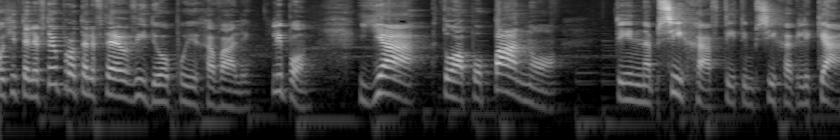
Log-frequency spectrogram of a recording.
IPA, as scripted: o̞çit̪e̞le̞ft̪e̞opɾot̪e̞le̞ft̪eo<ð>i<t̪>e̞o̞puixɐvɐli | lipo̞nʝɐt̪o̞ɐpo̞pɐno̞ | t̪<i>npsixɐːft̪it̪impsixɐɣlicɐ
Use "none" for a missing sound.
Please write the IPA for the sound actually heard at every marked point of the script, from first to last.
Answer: v, d̪, i

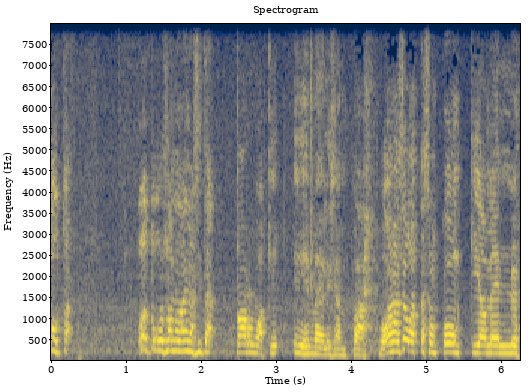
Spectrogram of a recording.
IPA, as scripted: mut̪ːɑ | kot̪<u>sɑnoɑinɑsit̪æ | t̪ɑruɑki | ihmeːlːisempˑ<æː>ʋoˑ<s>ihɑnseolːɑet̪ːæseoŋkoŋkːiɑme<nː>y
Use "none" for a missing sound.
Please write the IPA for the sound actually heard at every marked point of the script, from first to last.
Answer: uː, æː, none, nː

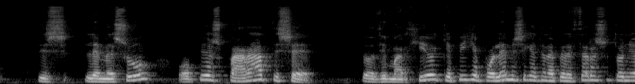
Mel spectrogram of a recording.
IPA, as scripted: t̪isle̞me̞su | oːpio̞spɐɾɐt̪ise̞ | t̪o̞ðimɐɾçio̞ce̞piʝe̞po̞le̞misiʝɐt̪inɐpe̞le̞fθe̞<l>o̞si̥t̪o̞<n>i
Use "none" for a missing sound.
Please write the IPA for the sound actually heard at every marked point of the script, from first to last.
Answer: ɾ, n

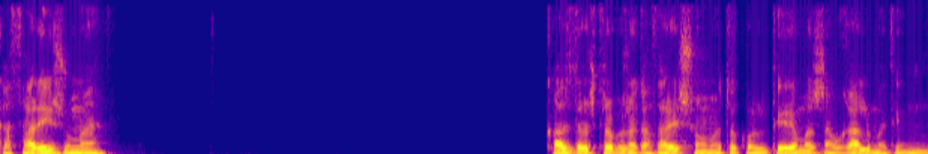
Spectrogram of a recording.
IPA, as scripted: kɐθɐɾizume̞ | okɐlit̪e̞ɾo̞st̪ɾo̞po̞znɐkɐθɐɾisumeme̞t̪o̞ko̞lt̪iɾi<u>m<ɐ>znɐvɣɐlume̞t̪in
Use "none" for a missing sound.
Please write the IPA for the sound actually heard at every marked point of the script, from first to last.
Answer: o, ɐ

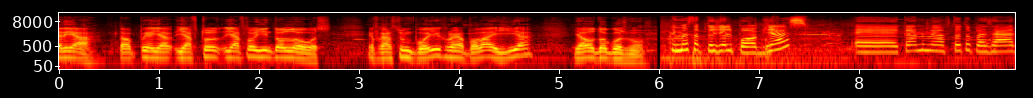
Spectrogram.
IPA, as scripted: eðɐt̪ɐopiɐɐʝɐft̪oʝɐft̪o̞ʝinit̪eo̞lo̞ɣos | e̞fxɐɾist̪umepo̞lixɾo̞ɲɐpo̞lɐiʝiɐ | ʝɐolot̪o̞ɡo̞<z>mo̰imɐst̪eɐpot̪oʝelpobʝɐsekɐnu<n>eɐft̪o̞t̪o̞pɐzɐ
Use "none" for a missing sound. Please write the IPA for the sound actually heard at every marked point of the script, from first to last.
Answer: z, m

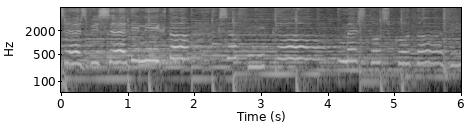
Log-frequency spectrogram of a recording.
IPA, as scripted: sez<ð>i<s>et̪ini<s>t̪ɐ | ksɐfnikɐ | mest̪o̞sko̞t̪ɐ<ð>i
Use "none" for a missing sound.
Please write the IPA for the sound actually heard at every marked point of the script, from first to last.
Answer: v, s, x, ð

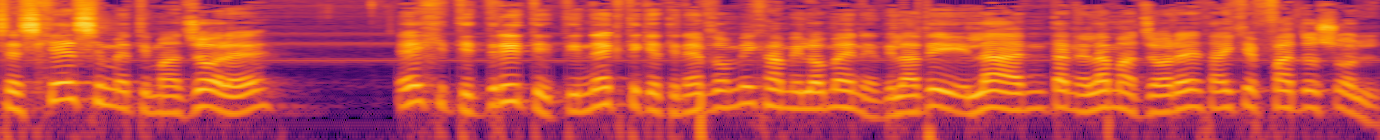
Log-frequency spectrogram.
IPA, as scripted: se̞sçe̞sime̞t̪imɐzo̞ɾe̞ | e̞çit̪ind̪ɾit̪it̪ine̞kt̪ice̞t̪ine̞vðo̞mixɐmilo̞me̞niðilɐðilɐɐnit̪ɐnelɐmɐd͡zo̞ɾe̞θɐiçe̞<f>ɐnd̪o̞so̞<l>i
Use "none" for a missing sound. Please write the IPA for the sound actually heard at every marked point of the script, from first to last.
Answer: f, l

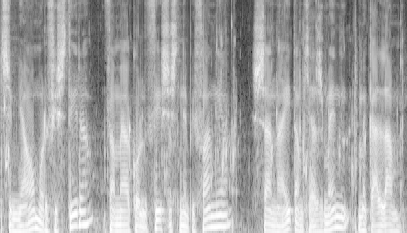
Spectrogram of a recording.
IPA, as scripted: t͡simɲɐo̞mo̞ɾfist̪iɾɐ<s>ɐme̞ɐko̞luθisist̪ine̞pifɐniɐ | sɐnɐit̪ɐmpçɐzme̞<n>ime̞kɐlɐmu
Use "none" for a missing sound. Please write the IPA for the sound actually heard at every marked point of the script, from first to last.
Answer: θ, n

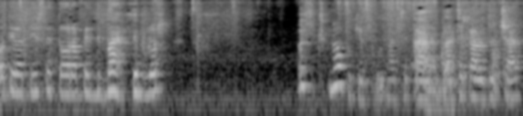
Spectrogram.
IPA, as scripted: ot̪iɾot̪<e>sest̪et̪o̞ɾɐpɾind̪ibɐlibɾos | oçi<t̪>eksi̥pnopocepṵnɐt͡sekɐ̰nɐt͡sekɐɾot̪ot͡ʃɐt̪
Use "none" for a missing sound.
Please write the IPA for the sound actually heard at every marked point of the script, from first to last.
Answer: i, none

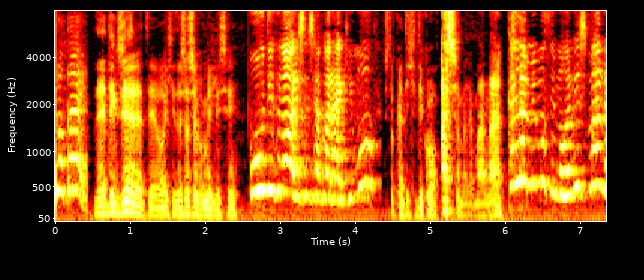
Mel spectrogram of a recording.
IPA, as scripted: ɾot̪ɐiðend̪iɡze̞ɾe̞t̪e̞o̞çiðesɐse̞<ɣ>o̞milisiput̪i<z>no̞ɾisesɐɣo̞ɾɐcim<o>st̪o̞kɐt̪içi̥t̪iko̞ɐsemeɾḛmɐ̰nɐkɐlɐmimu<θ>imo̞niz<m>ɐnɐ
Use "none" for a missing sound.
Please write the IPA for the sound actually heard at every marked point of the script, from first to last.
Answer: x, ɣ, u, θ, m

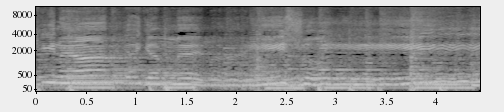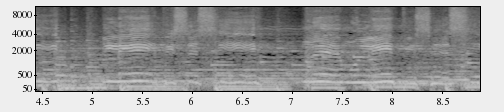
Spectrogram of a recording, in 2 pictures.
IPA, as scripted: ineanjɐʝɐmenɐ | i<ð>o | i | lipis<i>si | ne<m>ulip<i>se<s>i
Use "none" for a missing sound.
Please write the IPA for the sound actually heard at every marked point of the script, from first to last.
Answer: z, e, m, i, s

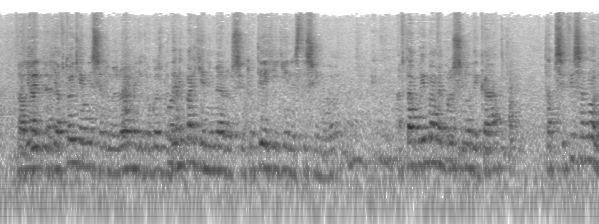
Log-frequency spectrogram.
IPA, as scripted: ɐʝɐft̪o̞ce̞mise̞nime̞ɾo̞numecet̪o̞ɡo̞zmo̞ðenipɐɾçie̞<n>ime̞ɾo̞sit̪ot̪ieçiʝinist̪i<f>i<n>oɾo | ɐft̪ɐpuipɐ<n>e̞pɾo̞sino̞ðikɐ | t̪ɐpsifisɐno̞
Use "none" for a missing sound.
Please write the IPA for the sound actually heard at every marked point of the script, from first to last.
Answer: n, s, n, m

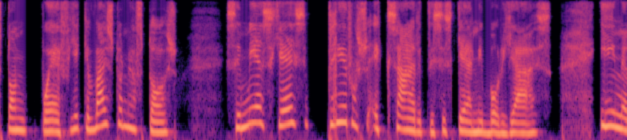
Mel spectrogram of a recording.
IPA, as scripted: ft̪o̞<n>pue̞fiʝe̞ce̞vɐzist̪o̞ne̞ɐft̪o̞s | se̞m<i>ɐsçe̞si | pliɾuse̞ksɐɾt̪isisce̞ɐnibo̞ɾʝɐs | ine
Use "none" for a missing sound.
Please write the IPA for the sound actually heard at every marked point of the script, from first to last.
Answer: n, i

